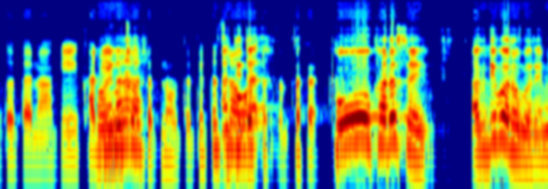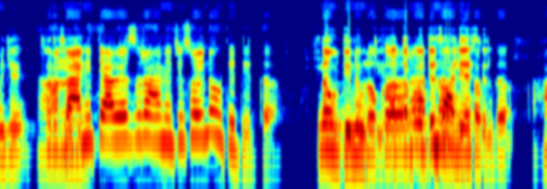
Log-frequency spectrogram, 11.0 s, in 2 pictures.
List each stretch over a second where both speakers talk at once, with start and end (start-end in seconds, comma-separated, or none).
9.1-10.4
